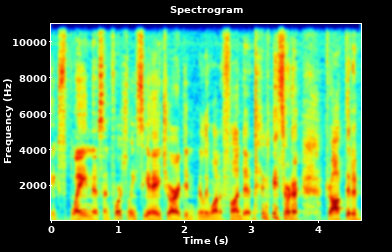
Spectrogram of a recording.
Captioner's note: laughs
